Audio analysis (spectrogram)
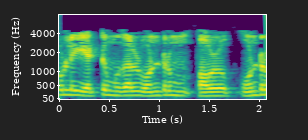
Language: Tamil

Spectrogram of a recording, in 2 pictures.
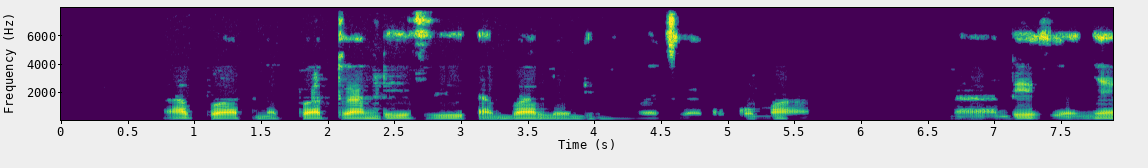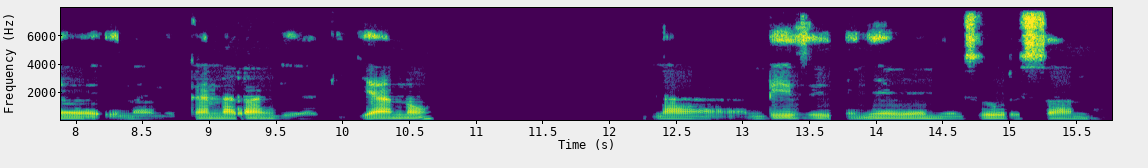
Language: Swahili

